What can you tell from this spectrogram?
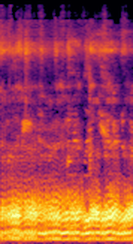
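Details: Pet dog having its neck rubbed, giving a continuous low, rumbling, growl-like moan that holds steady throughout with slight wavering, indoors.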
